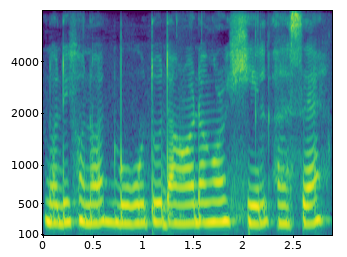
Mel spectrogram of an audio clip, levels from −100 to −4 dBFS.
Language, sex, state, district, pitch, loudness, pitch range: Assamese, female, Assam, Kamrup Metropolitan, 250 Hz, -12 LUFS, 240-260 Hz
